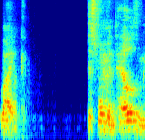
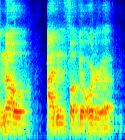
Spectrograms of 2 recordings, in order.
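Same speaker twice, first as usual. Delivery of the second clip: plain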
